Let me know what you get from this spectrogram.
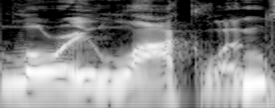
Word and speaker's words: Lori Loughlin: And then the other name is Lori Loughlin, or as her family pronounces it, Lori Loughlin, so I guess therefore it's Lori Loughlin.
